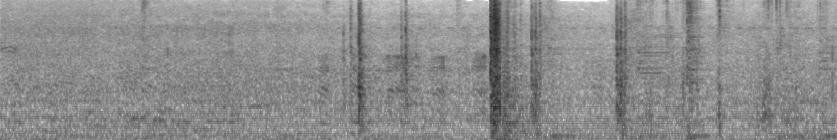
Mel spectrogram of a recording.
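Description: Street ambience: a steady low rumble of traffic with a few sharp knocks, the loudest about two and a half seconds in.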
